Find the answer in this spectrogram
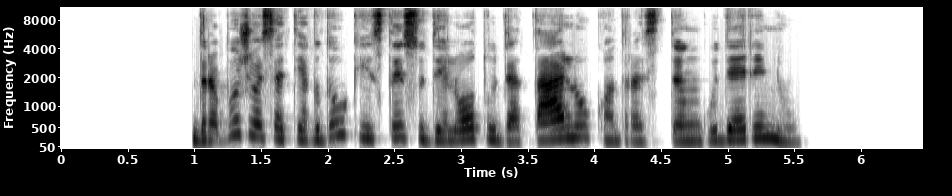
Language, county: Lithuanian, Kaunas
